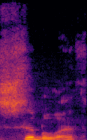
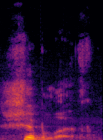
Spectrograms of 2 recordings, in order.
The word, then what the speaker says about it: shibboleth: you're not politically correct because you said sibyllith and you should have said shibboleth and and so we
